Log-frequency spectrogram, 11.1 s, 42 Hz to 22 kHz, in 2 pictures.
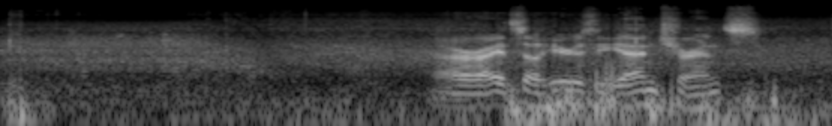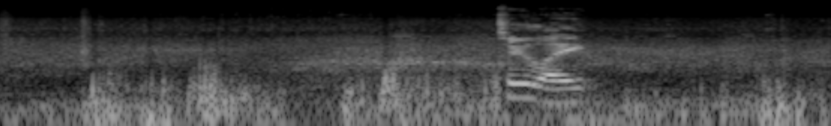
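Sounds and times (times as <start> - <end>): road traffic: 0.0 - 11.0
wind buffeting microphone: 0.0 - 11.0.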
